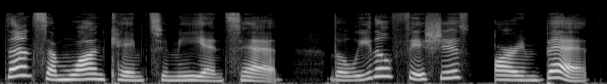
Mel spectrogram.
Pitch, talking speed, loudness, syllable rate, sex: 230 Hz, 140 wpm, -17 LUFS, 3.5 syllables/s, female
